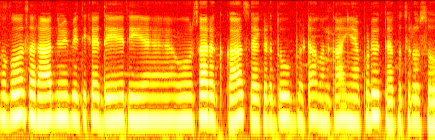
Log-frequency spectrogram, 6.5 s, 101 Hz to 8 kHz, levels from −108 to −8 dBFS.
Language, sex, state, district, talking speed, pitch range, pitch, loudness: Rajasthani, female, Rajasthan, Churu, 155 wpm, 185-200 Hz, 195 Hz, -17 LUFS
